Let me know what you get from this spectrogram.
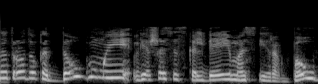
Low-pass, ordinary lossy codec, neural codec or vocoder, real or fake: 7.2 kHz; MP3, 24 kbps; none; real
